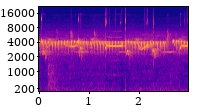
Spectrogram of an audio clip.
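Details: A fighting prinia pours out a high, insect-like churring trill. The stream of rapid pulses runs almost without pause, with a few sharp ticks.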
